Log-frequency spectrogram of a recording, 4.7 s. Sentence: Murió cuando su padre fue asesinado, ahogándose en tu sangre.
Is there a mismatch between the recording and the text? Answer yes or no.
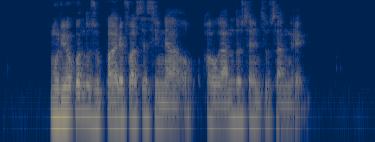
yes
